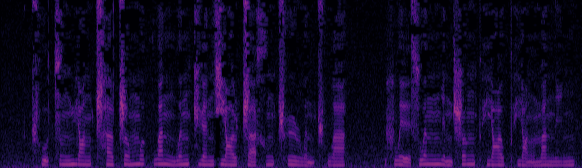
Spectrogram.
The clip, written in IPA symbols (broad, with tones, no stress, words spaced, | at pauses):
ʈ͡ʂʰṵ˨˩t͡sʊ˧˥ŋmjɑ˧˥ŋ ʈ͡ʂʰä˧˥ʈ͡ʂɤ˧˥ mɤ˥˧ kwa˥˩nn̪wə˥n t͡ɕɥɛ˧˥nɕjɑ˧˥ʊ̯ʈ͡ʂä̰˨˩ xʊ˥˧ŋʈ͡ʂʰɻ̩˥˩ɻwə̰˨˩nʈ͡ʂʰwä˥ | ʂwḛ˨˩ɪ̯ swə˥nmḭ˨˩nʂɤ˥ŋpʰjɑ˧˥ʊ̯ pʰjɑ̰˨˩ŋmä˥˩n̪i˧˥ŋ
